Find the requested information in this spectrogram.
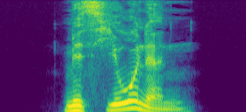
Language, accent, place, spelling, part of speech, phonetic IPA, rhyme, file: German, Germany, Berlin, Missionen, noun, [mɪˈsi̯oːnən], -oːnən, De-Missionen.ogg
- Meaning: plural of Mission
